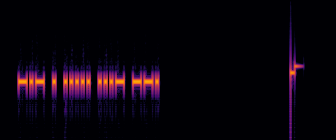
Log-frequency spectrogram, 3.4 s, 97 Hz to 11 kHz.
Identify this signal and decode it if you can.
Morse code, heard as a keyed tone, about 40 wpm, 700 Hz. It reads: KE5VG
